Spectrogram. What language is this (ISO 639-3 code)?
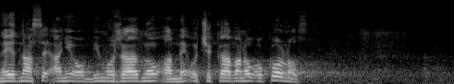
ces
